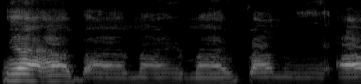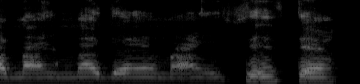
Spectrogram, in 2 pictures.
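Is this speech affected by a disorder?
Yes: ALS; diagnosed at age 27; voice box going, slurred speech, speaks very slowly, hard to hear.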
